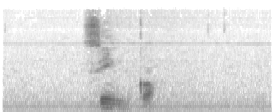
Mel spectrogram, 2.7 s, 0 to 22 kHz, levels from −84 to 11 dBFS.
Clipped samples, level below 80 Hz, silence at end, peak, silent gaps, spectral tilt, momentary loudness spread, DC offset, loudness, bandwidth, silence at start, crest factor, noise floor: under 0.1%; -64 dBFS; 0 s; -18 dBFS; none; -2.5 dB/octave; 25 LU; under 0.1%; -33 LUFS; 16.5 kHz; 0.05 s; 22 dB; -55 dBFS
